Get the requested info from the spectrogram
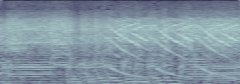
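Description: Electric guitars playing, with sustained notes underneath and a quickly repeating falling sweep high up.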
